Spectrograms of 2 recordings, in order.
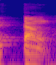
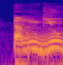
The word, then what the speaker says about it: tongue: BLUE को हम pronounce करते हैं ब्लू, GLUE को हम प्रोनाउंस करते हैं ग्लू, लेकिन TONGUE को हम प्रोनाउंस करते हैं टंग। बताना भाई, टंग्यू क्यों नहीं?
